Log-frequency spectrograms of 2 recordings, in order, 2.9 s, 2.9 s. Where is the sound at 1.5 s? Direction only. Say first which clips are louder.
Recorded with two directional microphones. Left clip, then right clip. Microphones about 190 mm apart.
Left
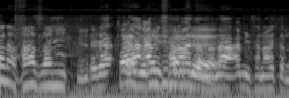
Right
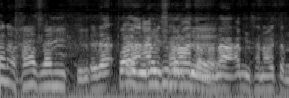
Even; 10° left (ahead or behind).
